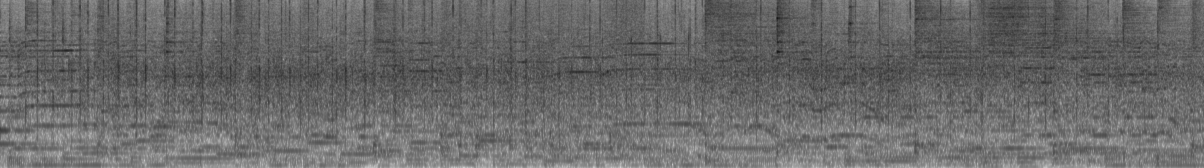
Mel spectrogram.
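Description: Live band playing an instrumental passage with drum kit and guitar, loud and steady.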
